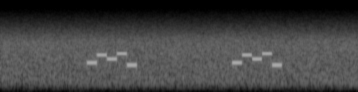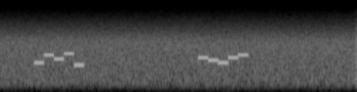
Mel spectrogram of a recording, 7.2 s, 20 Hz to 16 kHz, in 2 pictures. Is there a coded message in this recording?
Yes: five-tone selective call (CCIR) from 0.9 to 6.1 s, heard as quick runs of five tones, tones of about 100 ms, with radio hiss and a squelch burst at the end. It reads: 39601 39601 39601 75379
